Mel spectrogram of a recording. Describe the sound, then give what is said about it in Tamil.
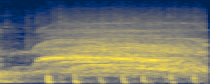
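A loud audience at a film event cheers and roars steadily for director Sukumar and actor Allu Arjun, with a sustained high shout over the din and a regular rhythm of low thumping beats, roughly four per second, running underneath. “so இன்னைக்கு இந்த படம் இவ்வளோ மிகப்பெரிய பிரம்மாண்டமாக இருக்குன்னா அதுக்கு Sukumar sir and Allu Arjun sir ரெண்டு பேருக்குமே பயங்கரமான ஒரு கைத்தட்டல்”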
